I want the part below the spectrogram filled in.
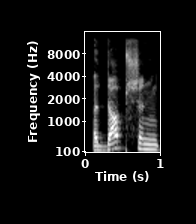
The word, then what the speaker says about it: adoption: 그리고요, pet adoption campaigns. 자, 입양 단어 발음도 알려드릴게요. – Pet adoption. – Pet adoption. – Adoption. – Adoption. 어가 아니라 의에 가까워요. 뒤에 강세니까.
